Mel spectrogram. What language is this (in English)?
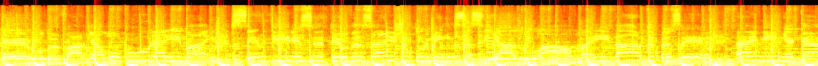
Portuguese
